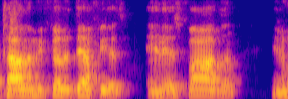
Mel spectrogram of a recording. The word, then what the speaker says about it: Ptolemy: ptolemy philadelphus that's right you said it right ptolemy philadelphia and his father and who dedicated the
